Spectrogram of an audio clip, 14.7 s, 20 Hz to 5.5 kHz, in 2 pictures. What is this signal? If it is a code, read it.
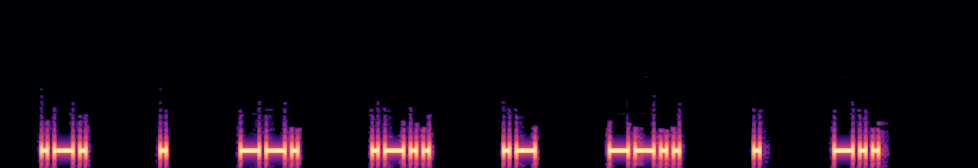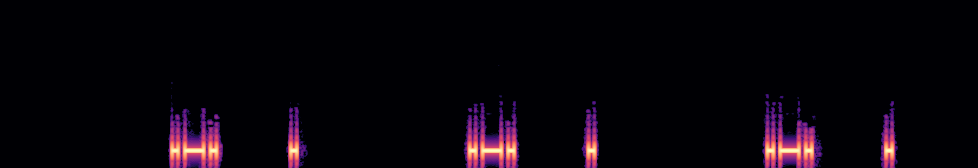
Morse code, heard as a keyed tone, about 25 wpm, spaced as for 12 wpm, 600 Hz. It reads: REGLAZED RE RE RE
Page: fundamental-practice-files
